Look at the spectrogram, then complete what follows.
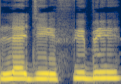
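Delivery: intoned in a deep rich voice. A butler announces a lady at an open door, deep, rich intoning. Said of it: "the butler intoned in a deep, rich voice".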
